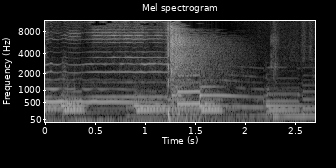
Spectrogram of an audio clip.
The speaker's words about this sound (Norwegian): Det er bare én ting med sommeren som jeg ikke liker. Myggen.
